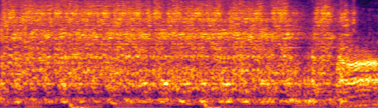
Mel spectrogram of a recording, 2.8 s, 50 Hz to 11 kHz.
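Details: Barn-find Nissan R32 Skyline, main power fuse temporarily bridged: starter cranks in steady pulses a bit over one per second but never catches; injectors possibly stuck, later tapped to free them; cause unconfirmed.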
